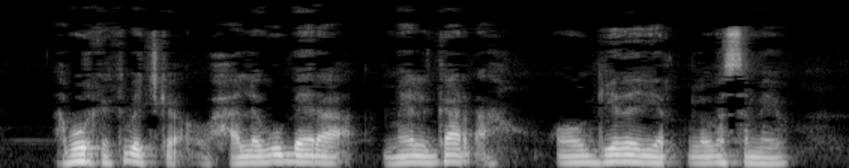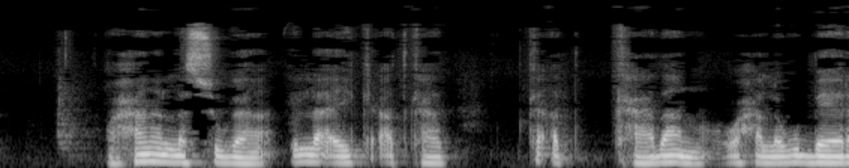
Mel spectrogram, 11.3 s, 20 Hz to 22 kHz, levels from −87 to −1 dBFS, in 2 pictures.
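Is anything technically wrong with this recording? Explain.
Yes. Throughout the speech there is damage from WMA compression, likely the result of encoding with Windows Media Audio at a low rate, which fits a bitrate around 48 kbps. The transform codec quantises each long block coarsely, smearing its noise over tens of milliseconds and discarding weak spectral detail, with nothing above about 19.7 kHz. The plainly audible result is a ringing, washy texture and a hiss that swells and fades with the speech.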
